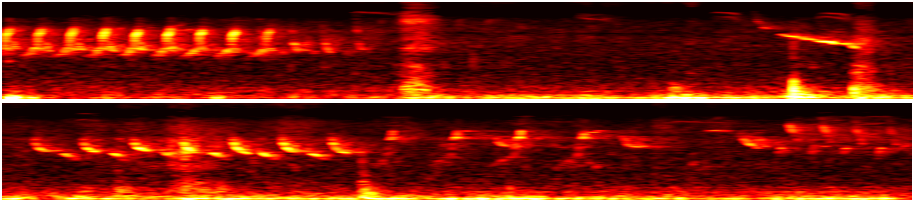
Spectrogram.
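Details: Competing Northern Cardinals, one singing from across the way, on a cool April morning walk. Distant, faint song: a quick run of repeated notes, then downslurred whistles and further rapid phrases. Soft background noise and a few sharp clicks.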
